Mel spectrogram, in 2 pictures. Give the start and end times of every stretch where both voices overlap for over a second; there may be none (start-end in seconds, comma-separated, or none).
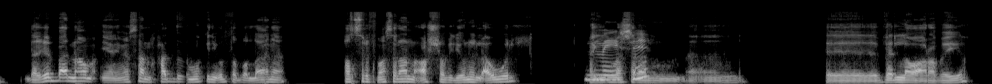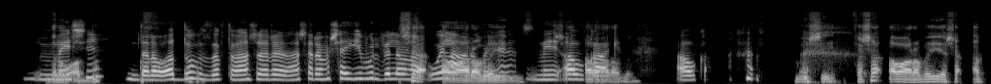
13.9-16.2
